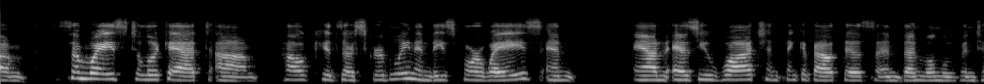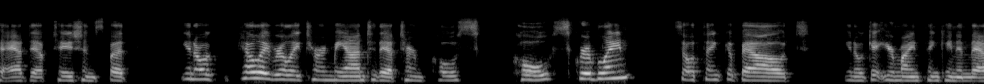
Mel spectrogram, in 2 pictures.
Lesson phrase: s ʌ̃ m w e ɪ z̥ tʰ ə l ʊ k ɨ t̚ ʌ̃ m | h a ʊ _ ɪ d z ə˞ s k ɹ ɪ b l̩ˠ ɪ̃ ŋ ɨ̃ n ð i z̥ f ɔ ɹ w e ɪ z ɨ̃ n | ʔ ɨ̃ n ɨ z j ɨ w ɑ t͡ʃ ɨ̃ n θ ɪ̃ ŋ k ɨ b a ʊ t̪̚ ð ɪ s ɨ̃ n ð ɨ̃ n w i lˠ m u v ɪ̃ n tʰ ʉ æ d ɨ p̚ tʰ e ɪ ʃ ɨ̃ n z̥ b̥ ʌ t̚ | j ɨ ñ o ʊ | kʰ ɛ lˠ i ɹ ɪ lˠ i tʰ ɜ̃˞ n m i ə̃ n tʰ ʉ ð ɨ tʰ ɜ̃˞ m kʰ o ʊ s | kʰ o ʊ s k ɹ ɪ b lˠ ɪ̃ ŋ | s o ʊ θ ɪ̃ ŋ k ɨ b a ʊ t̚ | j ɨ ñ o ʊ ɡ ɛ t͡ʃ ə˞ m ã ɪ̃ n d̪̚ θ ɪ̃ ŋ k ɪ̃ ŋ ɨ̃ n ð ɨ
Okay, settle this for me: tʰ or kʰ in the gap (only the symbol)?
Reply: kʰ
